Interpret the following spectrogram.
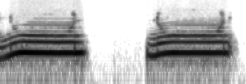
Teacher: हमारी नाक में को आवाज निकल कर आ रही है नून नून, इसका कनेक्शन नाक से है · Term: गुन्ना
